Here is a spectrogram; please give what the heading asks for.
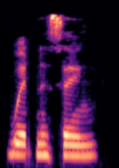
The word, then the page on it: witnessing: British English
